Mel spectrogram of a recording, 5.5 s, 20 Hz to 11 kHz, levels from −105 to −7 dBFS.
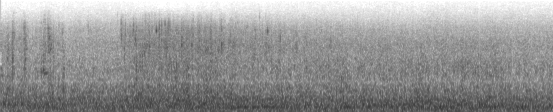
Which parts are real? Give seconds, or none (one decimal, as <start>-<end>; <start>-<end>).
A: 0.0-1.4; 3.2-5.5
